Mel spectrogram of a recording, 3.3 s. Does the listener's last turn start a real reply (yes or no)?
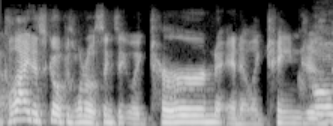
yes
